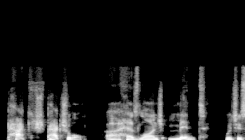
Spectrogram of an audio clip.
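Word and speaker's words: Mynt: in brazil btg pack actual uh has launched mint which is spelled m-y-n-t a new exchange for bitcoin and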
